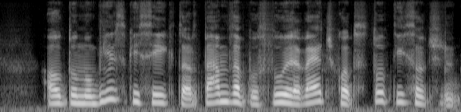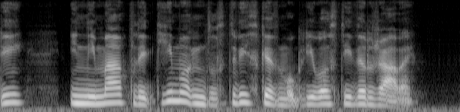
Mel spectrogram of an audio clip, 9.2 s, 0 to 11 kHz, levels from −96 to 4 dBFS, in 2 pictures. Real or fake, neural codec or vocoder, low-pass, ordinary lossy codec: fake; autoencoder, 22.05 kHz, a latent of 192 numbers a frame, VITS, trained on many speakers; none; none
